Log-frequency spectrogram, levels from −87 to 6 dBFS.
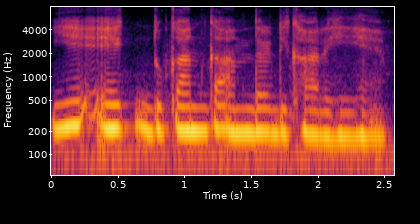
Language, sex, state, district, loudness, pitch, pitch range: Hindi, female, Arunachal Pradesh, Papum Pare, -13 LUFS, 200 Hz, 190-215 Hz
